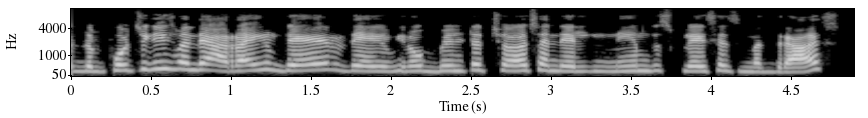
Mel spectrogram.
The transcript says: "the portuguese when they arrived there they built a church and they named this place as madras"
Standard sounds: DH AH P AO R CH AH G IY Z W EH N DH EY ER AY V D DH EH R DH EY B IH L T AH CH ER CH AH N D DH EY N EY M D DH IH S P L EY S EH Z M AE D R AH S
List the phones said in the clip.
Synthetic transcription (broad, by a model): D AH P AO R CH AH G IY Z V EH N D EY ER AY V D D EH R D EY B IH L T AH CH ER CH AH N D EY N EY M D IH S P L EY S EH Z M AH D R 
